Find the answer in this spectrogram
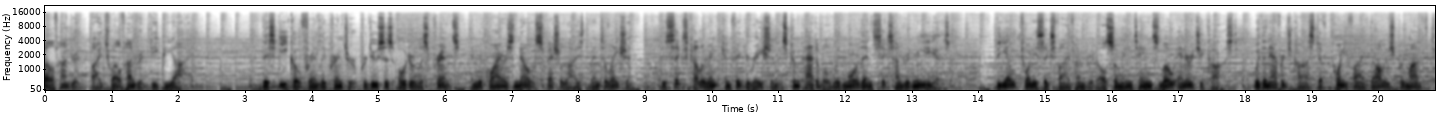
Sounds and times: Speech: 0.0s - 2.3s, 3.2s - 13.6s, 14.3s - 20.8s
Music: 0.0s - 20.8s.

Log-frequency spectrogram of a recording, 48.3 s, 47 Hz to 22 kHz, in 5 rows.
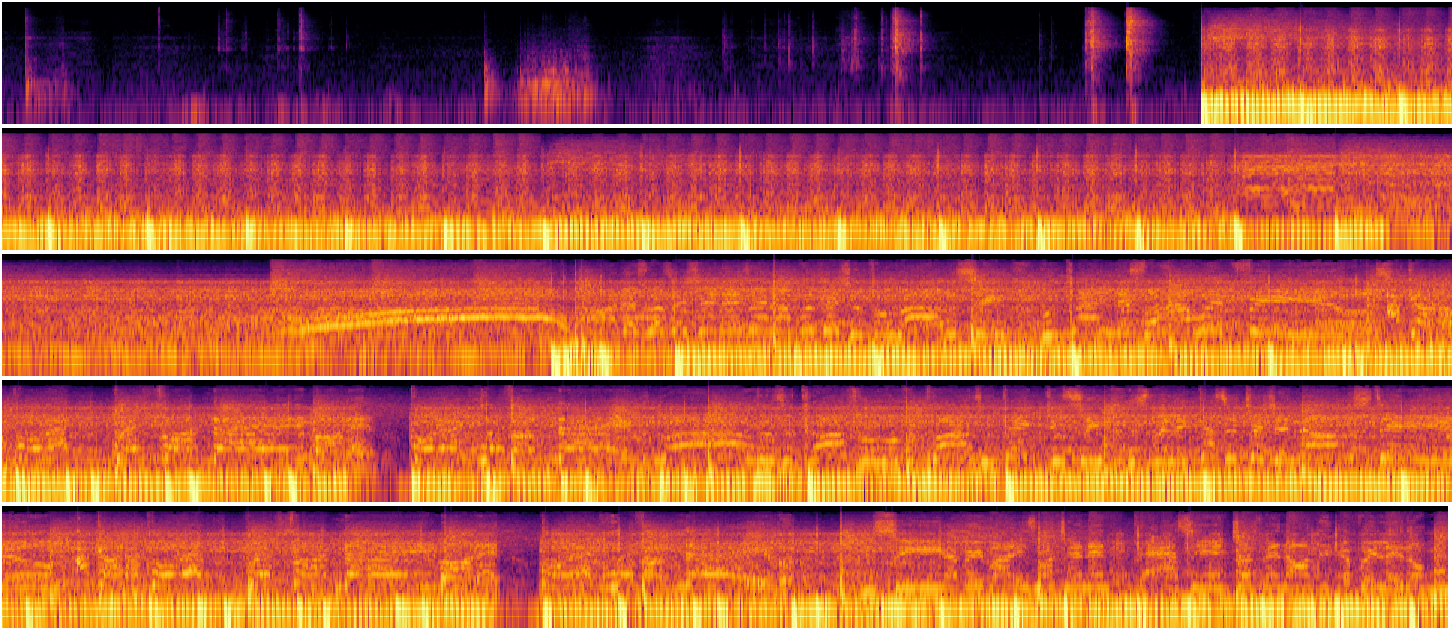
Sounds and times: Music: 8.0s - 48.3s.

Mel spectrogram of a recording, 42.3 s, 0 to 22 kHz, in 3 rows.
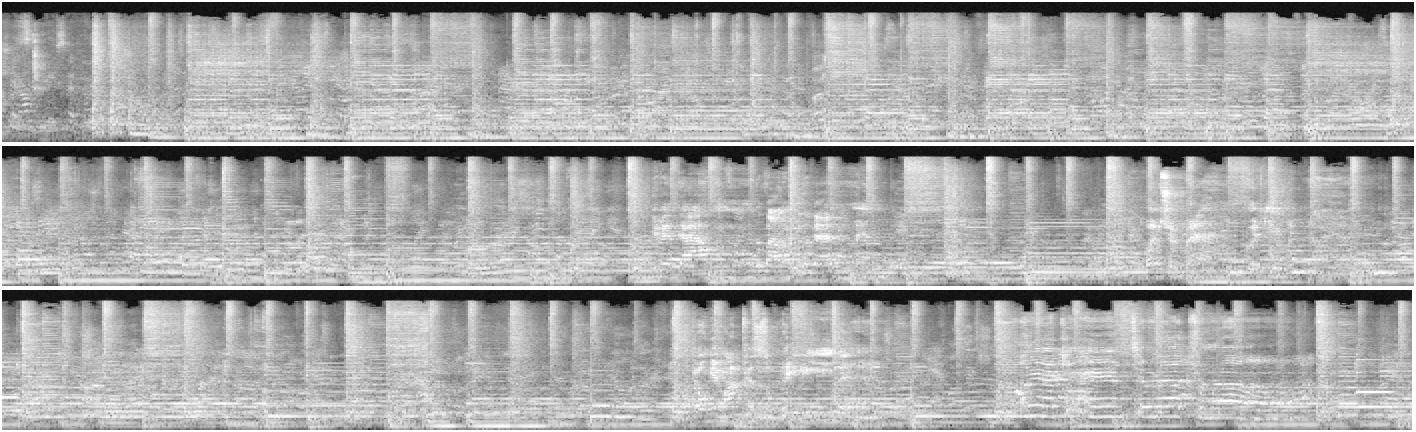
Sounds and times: Music: 0.0s - 42.3s
Speech: 0.0s - 42.3s.

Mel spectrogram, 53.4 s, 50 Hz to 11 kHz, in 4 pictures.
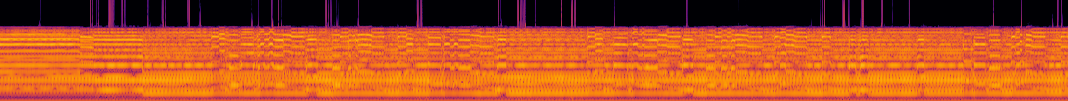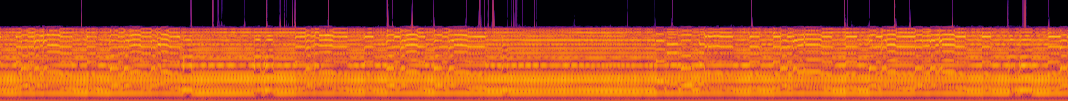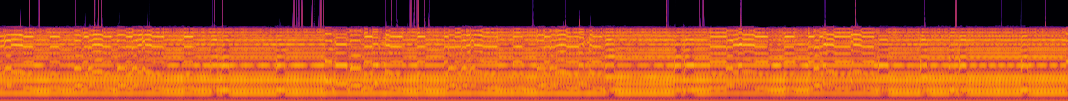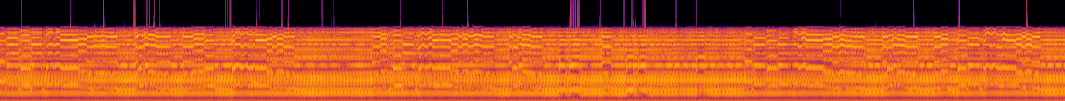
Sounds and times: Bagpipes: 0.0s - 53.3s
Wind instrument, woodwind instrument: 0.0s - 53.3s.

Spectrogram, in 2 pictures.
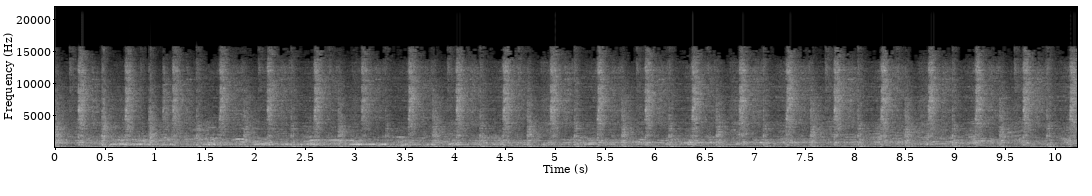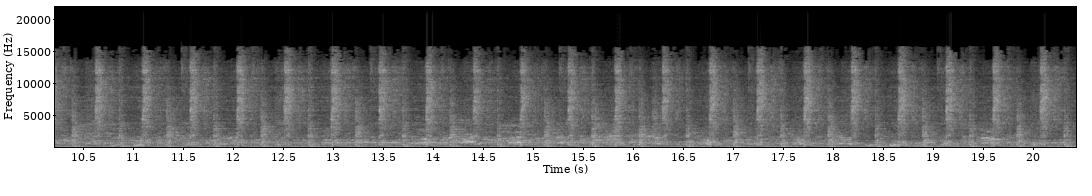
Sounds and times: Speech: 0.0s - 20.4s
Techno: 0.0s - 20.4s.

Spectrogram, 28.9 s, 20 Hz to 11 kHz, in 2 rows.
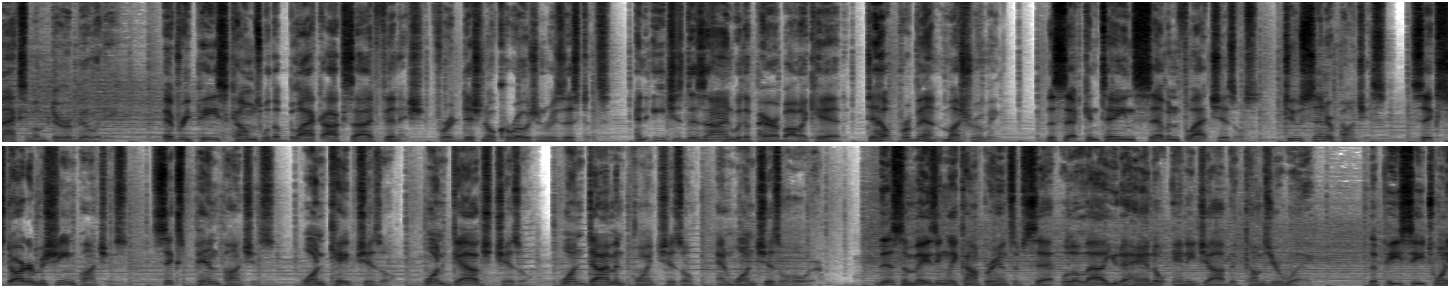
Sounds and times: Music: 0.0s - 28.9s
Speech: 0.0s - 28.9s.

